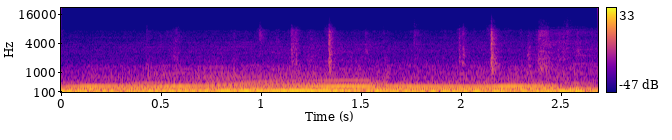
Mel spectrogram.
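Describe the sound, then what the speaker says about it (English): 2024 Kia Forte GT accelerating from inside the cabin, a loud steady engine drone rising in pitch, with a brief dip as it shifts, then climbing again. "So we're gonna get a little acceleration here."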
